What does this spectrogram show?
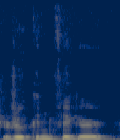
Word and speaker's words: Rückenfigur: It's pronounced Rückenfigur, although I probably pronounced it wrong.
